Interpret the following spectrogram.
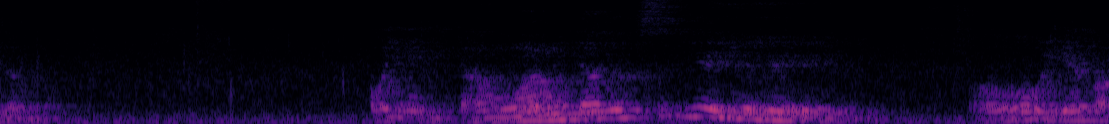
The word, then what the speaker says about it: Namu Amida Butsu: Well, it's okay, but you don't have to put the emphasis on the mu. You don't have to say Namu Amida Butsu.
